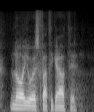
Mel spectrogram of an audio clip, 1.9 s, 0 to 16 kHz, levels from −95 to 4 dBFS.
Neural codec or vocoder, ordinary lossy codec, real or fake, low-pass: codec, 16 kHz in and 24 kHz out, 0.8 kbps, FocalCodec, streaming, 65536 codes; AAC, 48 kbps; fake; 10.8 kHz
